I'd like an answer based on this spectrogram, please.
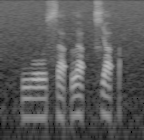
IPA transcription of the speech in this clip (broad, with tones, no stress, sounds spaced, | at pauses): w o˦ s ä˦ ʔ l ä˦ ʔ t͡ɕ ä˦ ʔ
